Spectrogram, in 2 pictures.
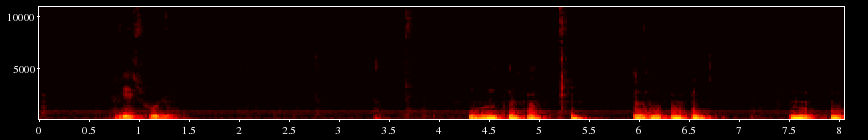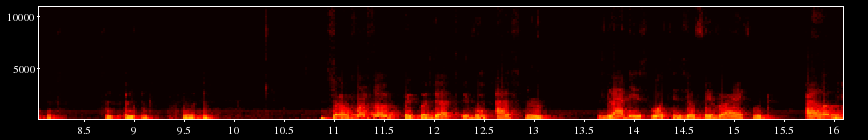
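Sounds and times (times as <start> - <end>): electrical mains hum: 0.0 - 16.0
woman humming: 4.2 - 10.1.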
